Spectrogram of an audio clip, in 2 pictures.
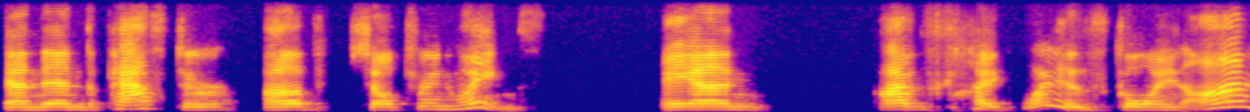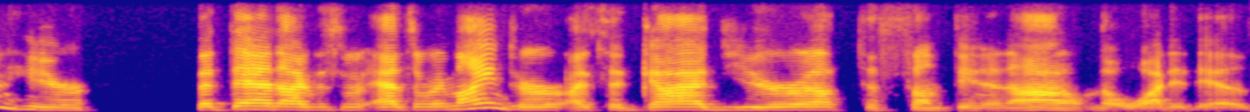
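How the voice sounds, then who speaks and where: A woman's plain, everyday voice at medium pitch, fairly slow in pace, with ordinary pitch variation. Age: 60s. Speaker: domestic violence charity founder. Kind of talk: interview.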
